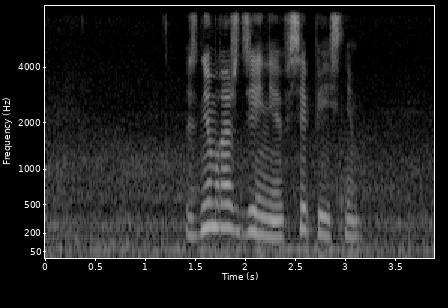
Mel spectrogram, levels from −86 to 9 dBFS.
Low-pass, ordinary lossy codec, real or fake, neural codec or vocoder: 7.2 kHz; none; fake; vocoder, 22.05 kHz, 80 mel bands, Vocos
